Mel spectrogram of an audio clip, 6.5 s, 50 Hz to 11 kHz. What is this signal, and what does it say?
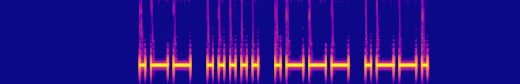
Morse code, heard as a keyed tone, about 17 wpm, 700 Hz. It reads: W5JP
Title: USA Call Signs - 4 Characters - Repeated 3x - 17wpm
